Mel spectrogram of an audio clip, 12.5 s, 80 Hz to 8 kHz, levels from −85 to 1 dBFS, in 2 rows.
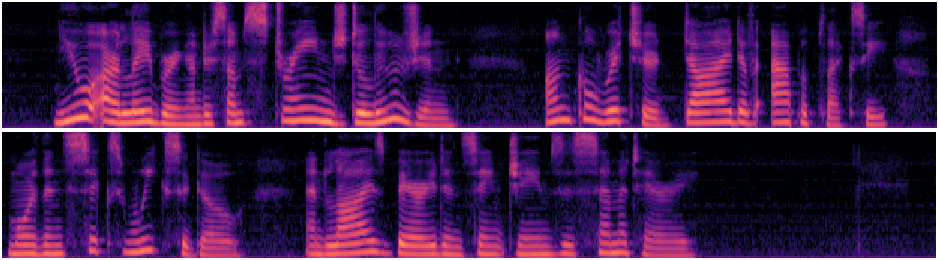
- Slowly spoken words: Yes, slow, 120 wpm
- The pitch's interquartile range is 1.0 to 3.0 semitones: No, average, 4.1 semitones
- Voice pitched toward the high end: Yes, high, 205 Hz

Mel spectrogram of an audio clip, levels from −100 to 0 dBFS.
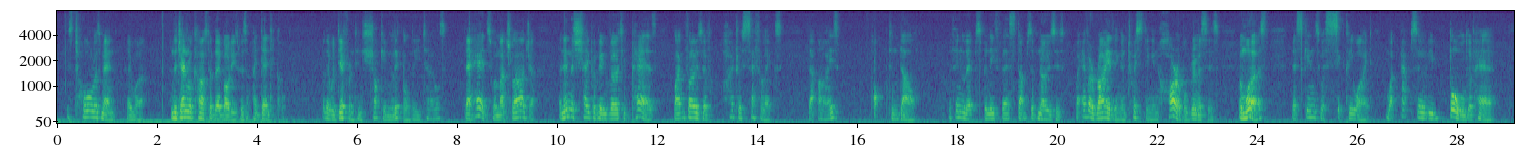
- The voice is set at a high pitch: No, low, 130 Hz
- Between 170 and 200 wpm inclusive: No, average, 150 wpm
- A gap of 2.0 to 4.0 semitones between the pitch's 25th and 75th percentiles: No, average, 5.3 semitones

